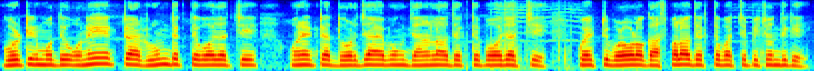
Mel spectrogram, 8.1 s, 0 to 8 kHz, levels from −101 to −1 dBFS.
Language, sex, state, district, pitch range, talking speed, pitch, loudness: Bengali, male, Assam, Hailakandi, 175-185 Hz, 160 wpm, 180 Hz, -15 LUFS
